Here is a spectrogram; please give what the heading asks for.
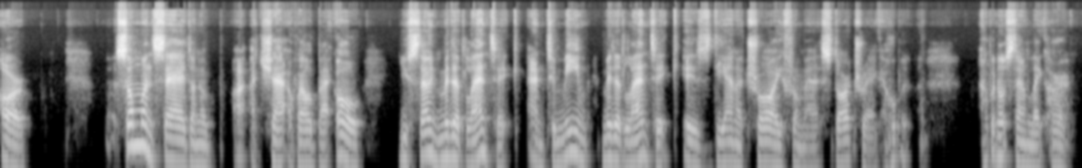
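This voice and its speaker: A Scottish man in middle age with a medium-pitched voice hosts a relaxed livestream. He talks candidly and informally, putting himself down and swearing freely as he chats with viewers. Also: a little slow. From Scotland. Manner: candid, self-deprecating, sweary. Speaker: livestream host. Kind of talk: casual livestream chat, reading out and answering comments.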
